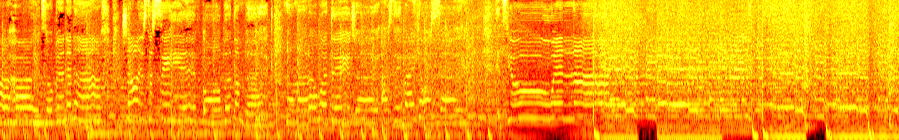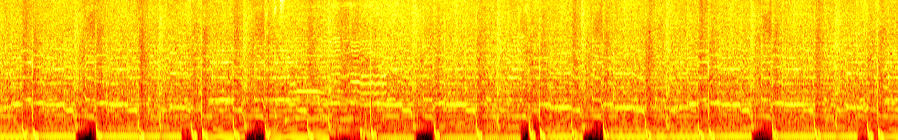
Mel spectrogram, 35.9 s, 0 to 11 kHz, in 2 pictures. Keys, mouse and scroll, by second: 0.2 click, 0.9 click, 1.6 click, 2.5 click, 5.2 right click, 5.9 click, 6.8 double click, 9.7 double click, 10.1 click, 12.7-13.2 scroll down 1, 13.2-13.6 scroll up 1, 13.6 click, 14.1 double click, 15.4 click, 18.2 click, 18.5-20.5 scroll down 1, 21.0 scroll up 1, 22.0 click, 22.4 scroll down 1, 23.6 scroll down 1, 24.5-26.3 scroll up 1, 26.3 click, 28.2 shift+click, 29.7 shift+click, 32.5 click, 34.7-35.1 scroll down 1, 35.1 click.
